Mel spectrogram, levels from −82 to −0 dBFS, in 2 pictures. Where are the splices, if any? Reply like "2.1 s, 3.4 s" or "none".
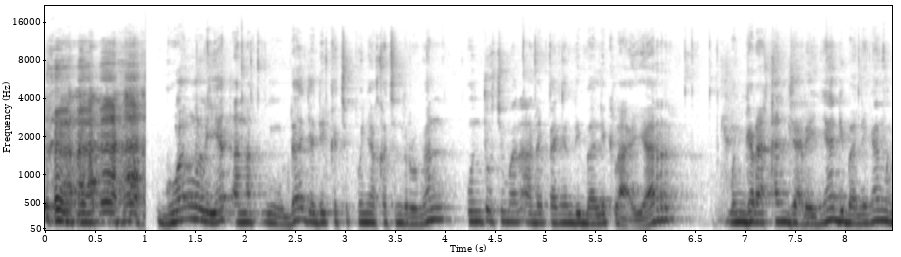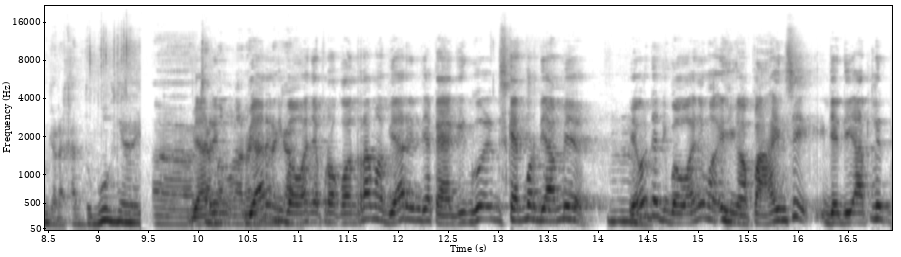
1.0 s, 9.4 s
